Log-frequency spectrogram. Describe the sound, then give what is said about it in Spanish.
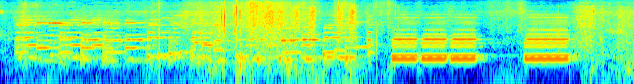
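Electronic sounds from a toy car whose buttons are being accidentally pressed by someone's feet: a jumble of bright synthetic tones and effects, then two loud, steady beeping horn-like blasts, with no talking. “Perdón, es el carro de mi hermana que le aplasté porque lo tengo aquí en los pies y le estoy aplastando a los botones.”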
